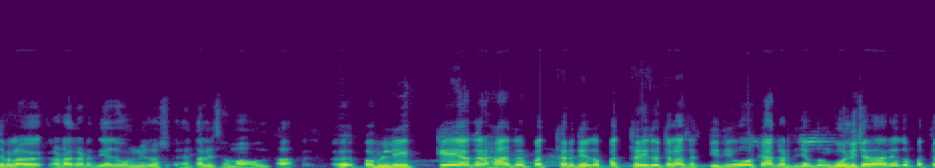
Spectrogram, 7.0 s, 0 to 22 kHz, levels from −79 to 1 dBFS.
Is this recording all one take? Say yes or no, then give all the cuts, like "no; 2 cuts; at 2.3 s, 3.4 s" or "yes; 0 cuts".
no; 1 cut; at 2.4 s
